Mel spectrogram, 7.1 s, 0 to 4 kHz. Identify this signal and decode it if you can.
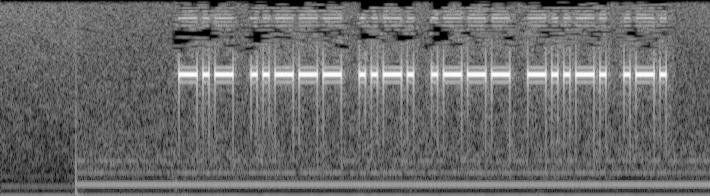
Morse code, heard as a keyed tone, about 20 wpm, 1600 Hz. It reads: K2FJ/R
